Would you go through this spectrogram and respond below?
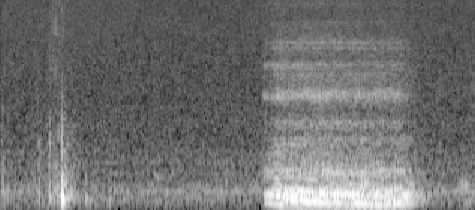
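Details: Bulldog snoring: a single low, fluttering snore lasting about a second, against quiet room noise.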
